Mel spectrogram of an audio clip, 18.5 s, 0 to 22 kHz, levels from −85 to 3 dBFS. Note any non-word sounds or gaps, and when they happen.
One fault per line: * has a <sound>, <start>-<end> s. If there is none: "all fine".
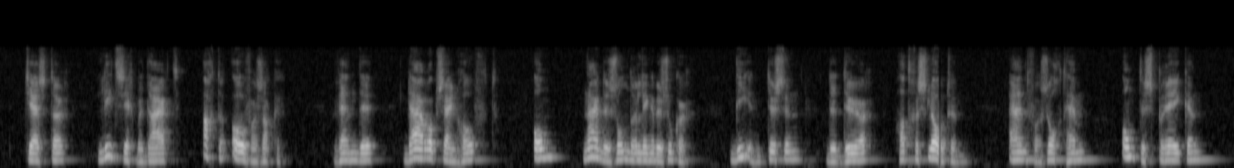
* has a dropout, 14.1-14.1 s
